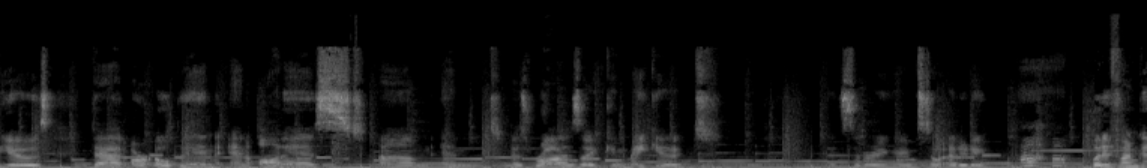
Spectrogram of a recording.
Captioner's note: laugh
